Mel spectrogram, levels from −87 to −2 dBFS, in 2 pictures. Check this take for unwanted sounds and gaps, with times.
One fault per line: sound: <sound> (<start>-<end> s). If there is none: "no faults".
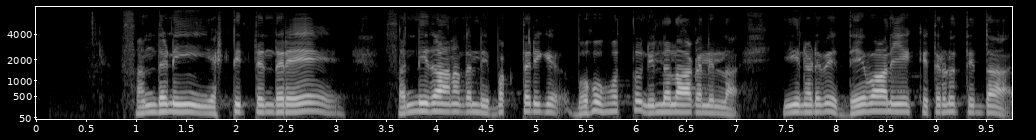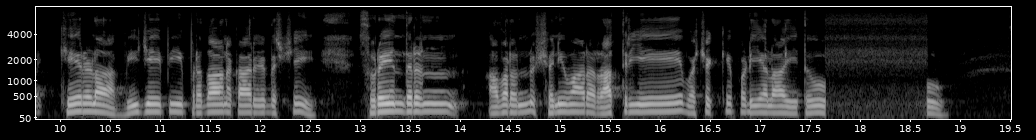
no faults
